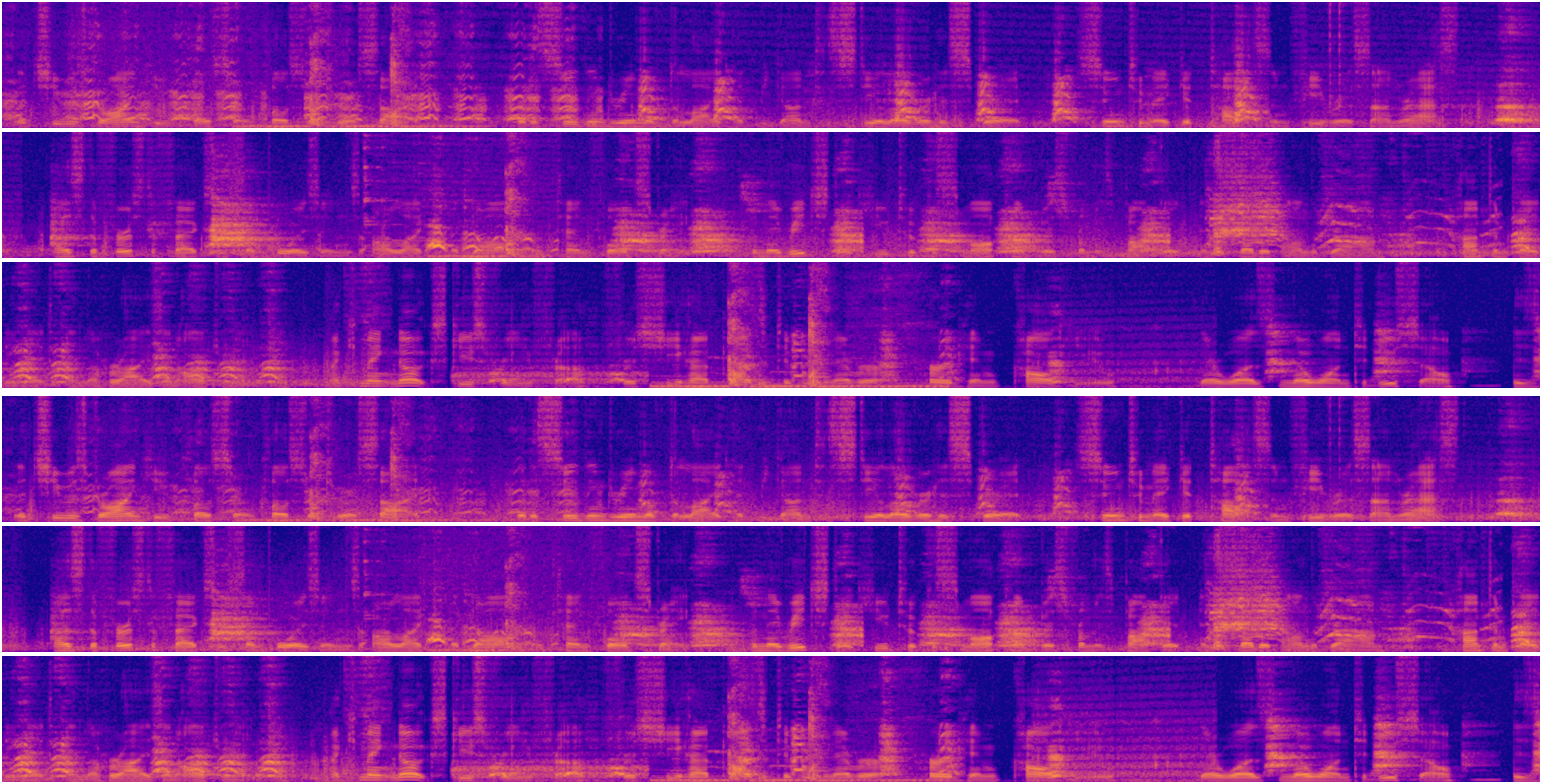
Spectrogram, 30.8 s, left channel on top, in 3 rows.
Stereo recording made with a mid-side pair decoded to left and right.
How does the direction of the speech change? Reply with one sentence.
You can hear the speech stay put.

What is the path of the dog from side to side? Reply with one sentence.
You can hear the dog travel towards the right.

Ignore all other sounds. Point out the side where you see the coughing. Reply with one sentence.
In this clip you hear the coughing on the left.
